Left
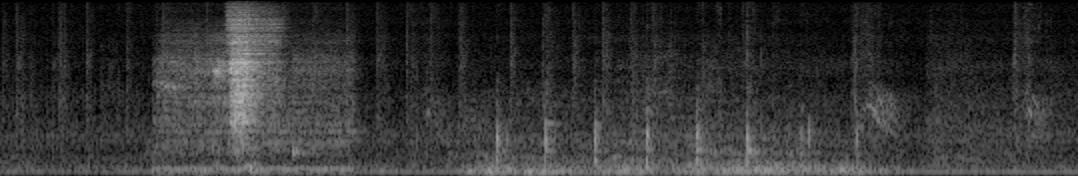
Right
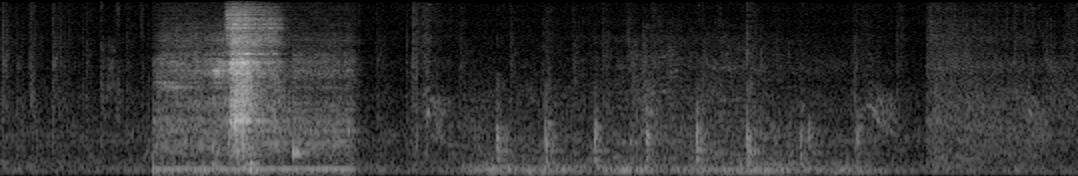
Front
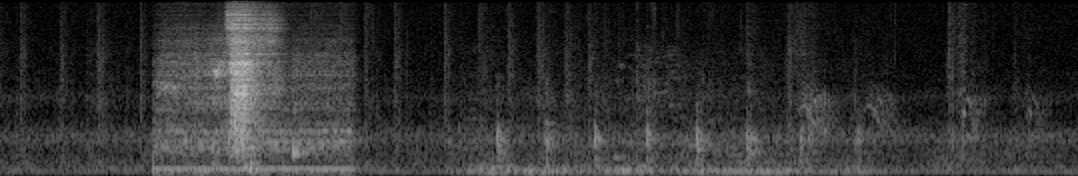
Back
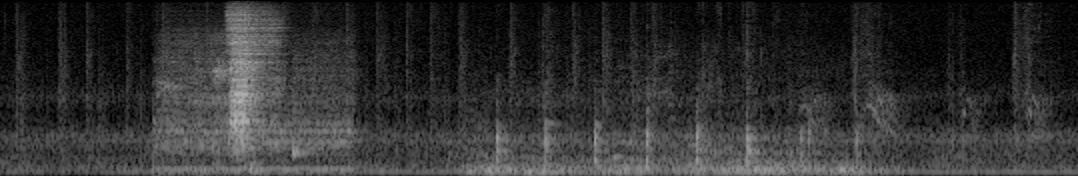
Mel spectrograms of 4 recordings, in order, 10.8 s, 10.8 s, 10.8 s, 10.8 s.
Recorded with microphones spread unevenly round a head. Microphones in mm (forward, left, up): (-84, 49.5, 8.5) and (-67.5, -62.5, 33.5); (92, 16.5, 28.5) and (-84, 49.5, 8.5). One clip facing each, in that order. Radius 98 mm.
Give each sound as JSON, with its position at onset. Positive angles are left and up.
{"t": 1.5, "sound": "a hiss", "azimuth_deg": -55, "distance_m": 1.1}
{"t": 4.5, "sound": "footsteps", "azimuth_deg": 150, "distance_m": 4.5}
